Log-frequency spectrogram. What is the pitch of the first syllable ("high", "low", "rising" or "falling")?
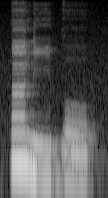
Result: high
